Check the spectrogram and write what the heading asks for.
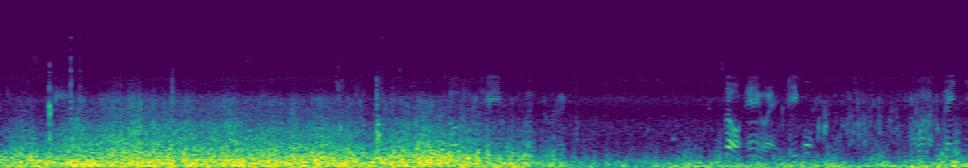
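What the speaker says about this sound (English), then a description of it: "Total change of wind direction." Wind blowing across a small Minnesota lake from a fishing boat, a loud, rough rumble of gusts buffeting the microphone that eases after several seconds, then weaker gusts return, with someone talking.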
